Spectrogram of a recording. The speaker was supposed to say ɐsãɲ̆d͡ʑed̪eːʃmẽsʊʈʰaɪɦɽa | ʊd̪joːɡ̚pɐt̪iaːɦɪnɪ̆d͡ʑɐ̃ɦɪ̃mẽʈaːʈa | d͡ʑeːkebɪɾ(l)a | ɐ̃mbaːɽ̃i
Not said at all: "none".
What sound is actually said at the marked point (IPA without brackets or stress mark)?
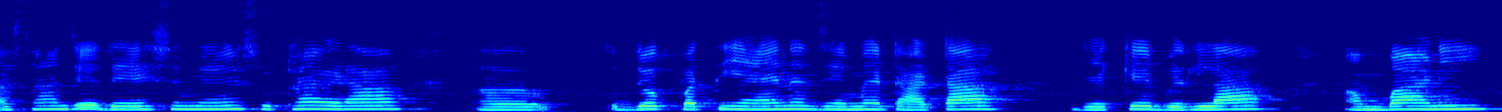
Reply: l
